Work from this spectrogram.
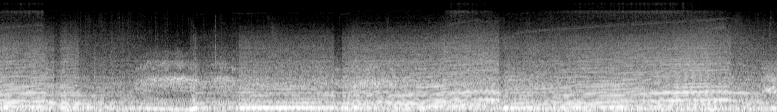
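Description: A race car engine drives in the Gran Turismo Sport video game in VR, loud sustained engine tones rising and falling through gear changes, with brief skid-like squeals, steady and close with no talk.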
